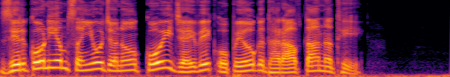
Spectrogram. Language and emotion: Gujarati, neutral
